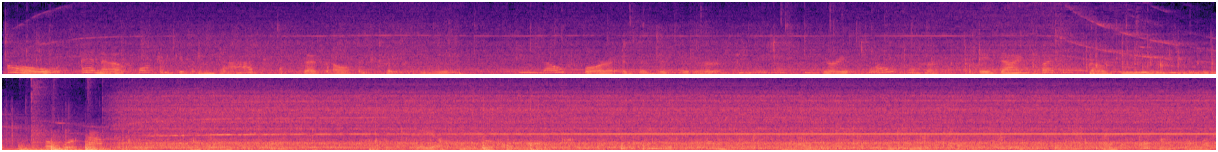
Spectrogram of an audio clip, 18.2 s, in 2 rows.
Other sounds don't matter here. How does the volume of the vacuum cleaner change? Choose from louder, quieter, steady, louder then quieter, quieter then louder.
louder.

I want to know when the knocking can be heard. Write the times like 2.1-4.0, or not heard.
0.9-2.9, 9.2-10.0, 12.5-14.1.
